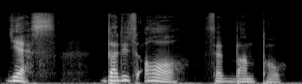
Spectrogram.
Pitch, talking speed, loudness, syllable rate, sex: 140 Hz, 120 wpm, -21 LUFS, 3.0 syllables/s, male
